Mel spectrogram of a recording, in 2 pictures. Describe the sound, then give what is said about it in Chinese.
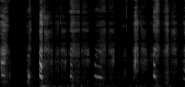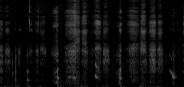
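Quick, faint panting breaths, many short irregular inhalations and exhalations in close succession, with brief gasping peaks, and no talk alongside them. “怎么呼吸变弱了呀？越来越急促。”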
